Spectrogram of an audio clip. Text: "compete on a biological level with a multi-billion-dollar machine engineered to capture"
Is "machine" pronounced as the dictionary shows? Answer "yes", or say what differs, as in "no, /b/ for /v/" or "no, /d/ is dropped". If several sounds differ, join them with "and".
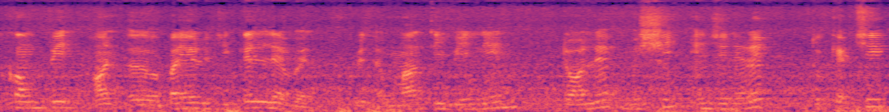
yes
